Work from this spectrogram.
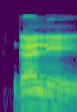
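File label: "galir", Malay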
